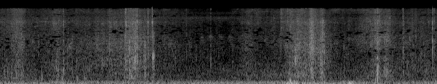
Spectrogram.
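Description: Footsteps and handling in dry fallen banana leaves and undergrowth: rustling with a few irregular crackles.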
